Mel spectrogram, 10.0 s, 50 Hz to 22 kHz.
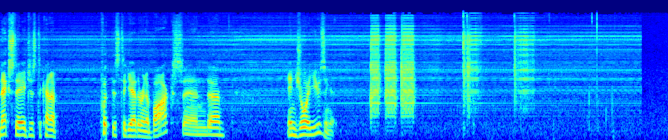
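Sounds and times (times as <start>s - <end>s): amplified hiss with buzz: 0.0s - 10.0s
crackle bursts: 5.5s - 9.6s.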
